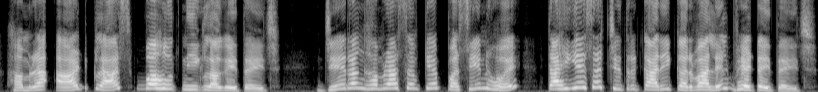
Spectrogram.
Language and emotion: Maithili, happy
